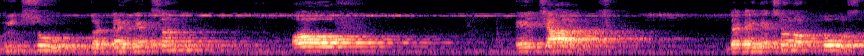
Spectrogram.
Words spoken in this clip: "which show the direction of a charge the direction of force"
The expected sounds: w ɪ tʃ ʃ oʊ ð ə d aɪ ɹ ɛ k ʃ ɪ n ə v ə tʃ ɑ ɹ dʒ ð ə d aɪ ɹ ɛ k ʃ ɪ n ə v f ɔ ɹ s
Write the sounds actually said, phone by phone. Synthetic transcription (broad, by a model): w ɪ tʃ s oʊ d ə d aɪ ɹ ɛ k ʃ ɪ n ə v ə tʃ ɑ ɹ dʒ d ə d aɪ ɹ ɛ k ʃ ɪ n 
